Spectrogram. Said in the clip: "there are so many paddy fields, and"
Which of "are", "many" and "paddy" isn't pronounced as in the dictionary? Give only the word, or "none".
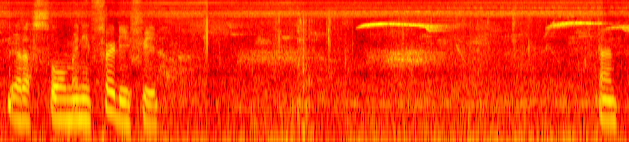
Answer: paddy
